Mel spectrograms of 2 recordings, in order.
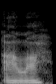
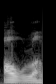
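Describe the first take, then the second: First: The L sound is thin and light. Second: The L sound is thick and heavy. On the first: This is how another religion says the name. "Allah mah agama lain" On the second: This is how Muslims say the name. "orang Islam mah tebel"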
